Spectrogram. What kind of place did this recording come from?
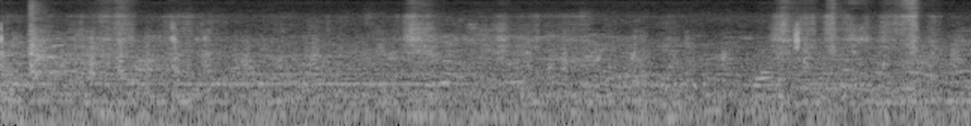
crowded indoor space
